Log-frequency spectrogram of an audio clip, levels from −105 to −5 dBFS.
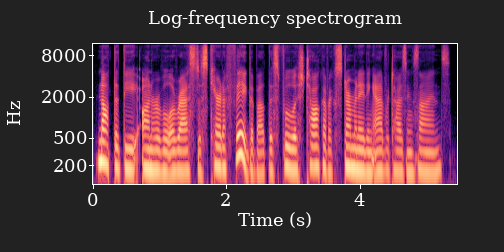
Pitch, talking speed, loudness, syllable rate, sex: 175 Hz, 175 wpm, -20 LUFS, 5.9 syllables/s, female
